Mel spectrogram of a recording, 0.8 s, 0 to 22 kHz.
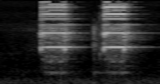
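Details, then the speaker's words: V60 BiPAP/CPAP noninvasive ventilator being powered on by pressing and holding the button: two short high-pitched beeps as it turns on and is set to non-invasive mode for BiPAP/CPAP. "until it beeps and it'll be set to the non-invasive. So for BiPAP and CPAP, it should be set on non-invasive, not invasive."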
